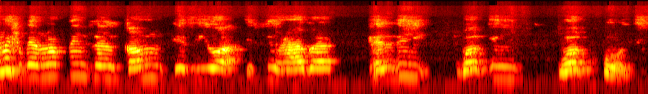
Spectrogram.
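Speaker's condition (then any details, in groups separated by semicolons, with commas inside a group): Cerebral palsy; speech affected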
